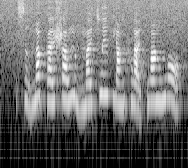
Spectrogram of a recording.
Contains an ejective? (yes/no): no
